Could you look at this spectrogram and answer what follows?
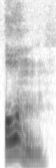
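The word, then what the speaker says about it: ὤν: Esa palabra se pronuncia on.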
